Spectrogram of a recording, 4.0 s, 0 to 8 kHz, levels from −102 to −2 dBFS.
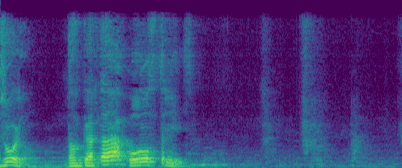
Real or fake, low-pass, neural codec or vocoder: fake; 7.2 kHz; codec, 16 kHz in and 24 kHz out, 1.1 kbps, FireRedTTS-2 codec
